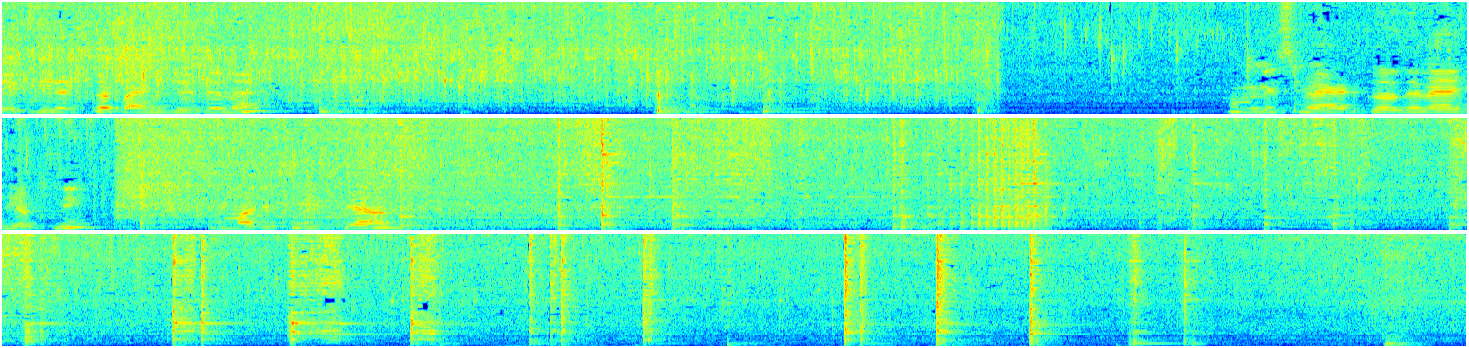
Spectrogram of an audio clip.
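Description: A metal spatula scrapes and clicks against a pan.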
